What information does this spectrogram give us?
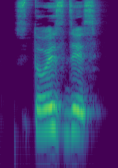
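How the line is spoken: Growl in ear. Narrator (Russian): прорычал Михаил мне в ухо

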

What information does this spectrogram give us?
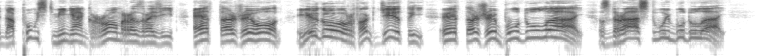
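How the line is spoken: Joyful shout. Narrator (Russian): Шеларо и тоже радостно закричала так, что ее голос устало тесно во враге

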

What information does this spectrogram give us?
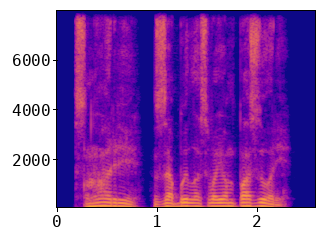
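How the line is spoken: Quiet. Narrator (Russian): тихо сказал Феликс

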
